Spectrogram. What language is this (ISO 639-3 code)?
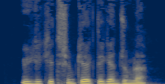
uzb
